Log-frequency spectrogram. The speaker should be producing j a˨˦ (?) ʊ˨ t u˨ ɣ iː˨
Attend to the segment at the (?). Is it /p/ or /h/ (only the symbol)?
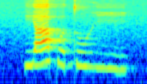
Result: p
